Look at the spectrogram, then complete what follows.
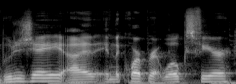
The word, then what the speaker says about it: Buttigieg: Buttigieg, in the corporate woke sphere.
